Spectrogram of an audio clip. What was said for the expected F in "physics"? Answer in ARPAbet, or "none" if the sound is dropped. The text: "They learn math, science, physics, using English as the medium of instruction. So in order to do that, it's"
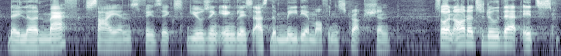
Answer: F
